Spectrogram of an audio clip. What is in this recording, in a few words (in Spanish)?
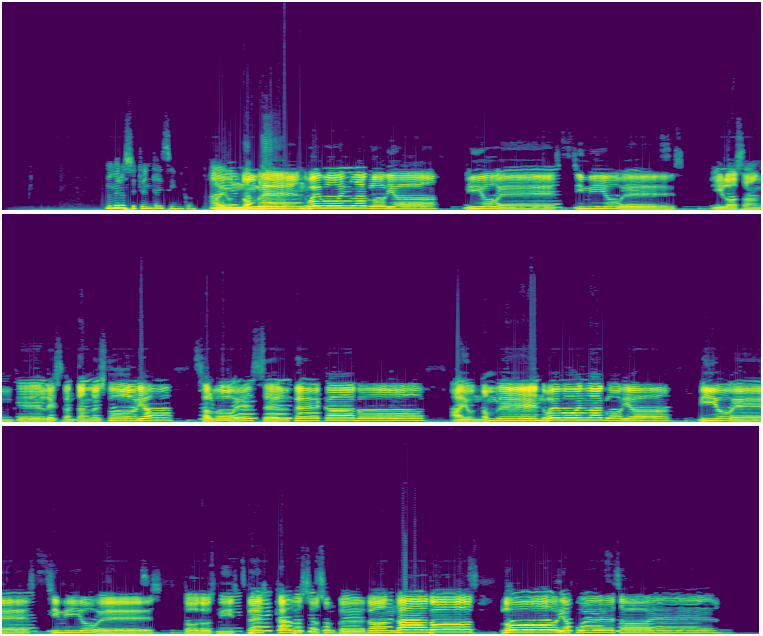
Coro, himnario niños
